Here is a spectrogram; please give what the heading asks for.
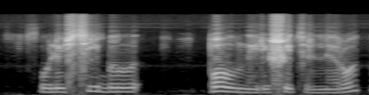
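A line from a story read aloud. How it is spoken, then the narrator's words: Soft breathy hesitant speech. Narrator (Russian): говорила негромко, с придыханием, немного сбивчиво, словно ей не хватало уверенности в том, что ее хотят слушать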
